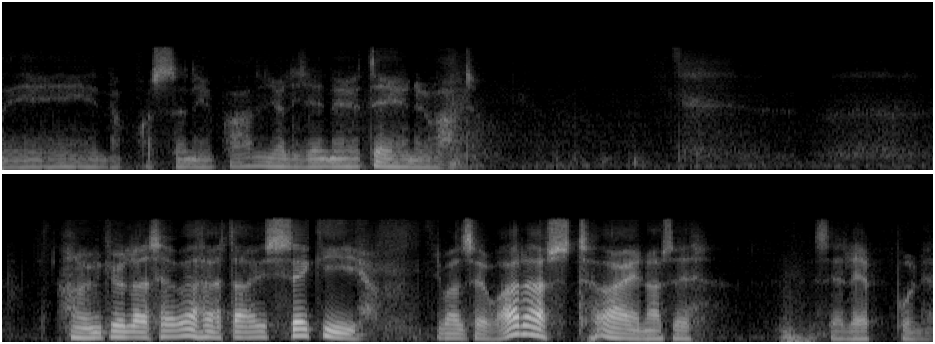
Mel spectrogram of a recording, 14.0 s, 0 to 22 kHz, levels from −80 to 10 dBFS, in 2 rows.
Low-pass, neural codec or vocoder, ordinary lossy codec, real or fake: 7.2 kHz; codec, 16 kHz, 0.7 kbps, FocalCodec; none; fake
